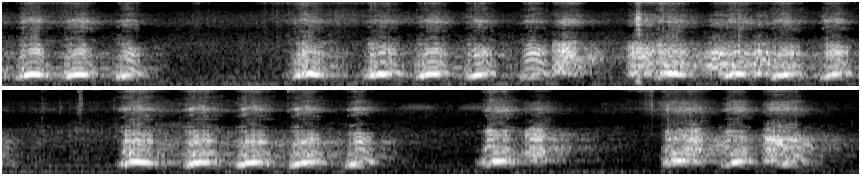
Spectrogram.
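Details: Aggressive dogs letting out fast volleys of barks, four or five per burst, in quick succession with short gaps, loud and harsh throughout.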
